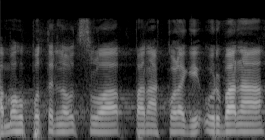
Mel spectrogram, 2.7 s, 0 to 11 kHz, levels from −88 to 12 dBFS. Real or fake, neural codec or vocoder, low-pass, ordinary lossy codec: real; none; 7.2 kHz; AAC, 48 kbps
